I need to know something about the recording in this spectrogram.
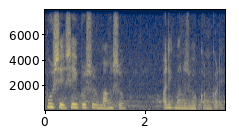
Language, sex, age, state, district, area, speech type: Bengali, female, 30-45, West Bengal, Dakshin Dinajpur, urban, spontaneous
